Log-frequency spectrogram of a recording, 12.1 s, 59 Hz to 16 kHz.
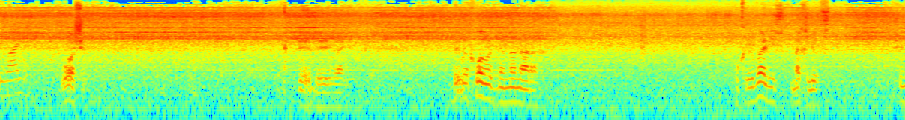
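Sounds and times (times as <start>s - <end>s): faint high steady tones: 0.0s - 8.2s.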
